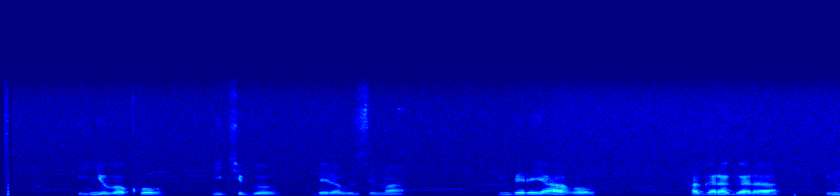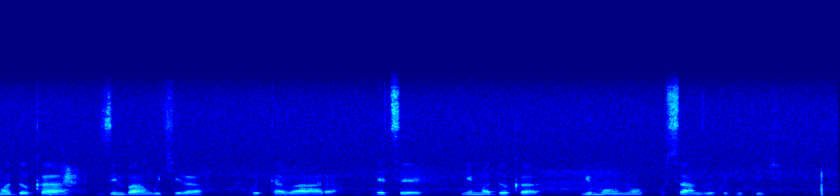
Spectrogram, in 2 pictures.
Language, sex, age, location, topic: Kinyarwanda, male, 18-24, Kigali, government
